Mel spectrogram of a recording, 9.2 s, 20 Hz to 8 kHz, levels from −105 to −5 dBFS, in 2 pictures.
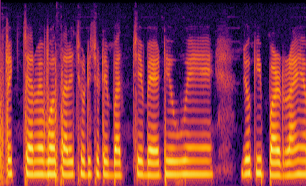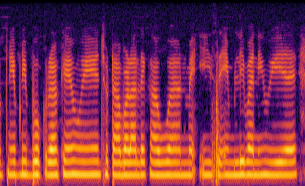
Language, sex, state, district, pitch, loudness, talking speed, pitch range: Hindi, female, Rajasthan, Nagaur, 210 Hz, -18 LUFS, 195 wpm, 200-215 Hz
